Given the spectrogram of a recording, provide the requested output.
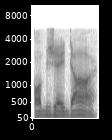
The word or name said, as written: objets d'art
